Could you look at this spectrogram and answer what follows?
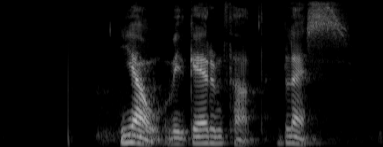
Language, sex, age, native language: Icelandic, male, 40-49, Slovak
